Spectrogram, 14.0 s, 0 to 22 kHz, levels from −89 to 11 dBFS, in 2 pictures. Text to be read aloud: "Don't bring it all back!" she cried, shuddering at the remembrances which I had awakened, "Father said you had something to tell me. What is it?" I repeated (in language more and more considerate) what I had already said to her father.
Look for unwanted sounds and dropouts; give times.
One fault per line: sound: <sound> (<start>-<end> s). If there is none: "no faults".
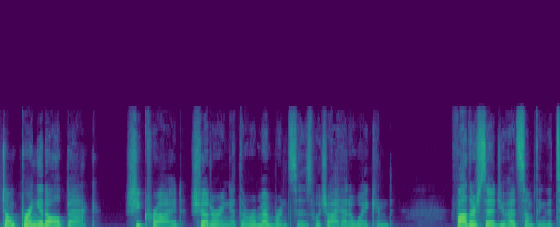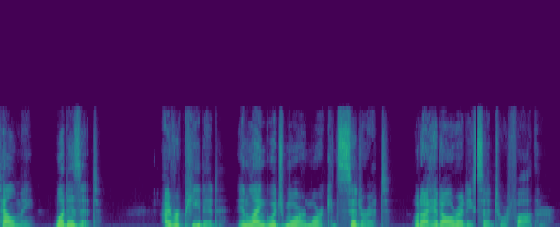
sound: dropout (12.9-13.0 s)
